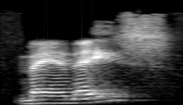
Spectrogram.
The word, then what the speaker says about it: mayonnaise: In British English, garage. Garage. Stress on the first syllable.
